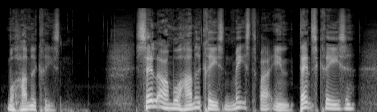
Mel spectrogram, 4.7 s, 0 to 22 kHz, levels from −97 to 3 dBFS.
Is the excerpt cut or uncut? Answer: uncut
